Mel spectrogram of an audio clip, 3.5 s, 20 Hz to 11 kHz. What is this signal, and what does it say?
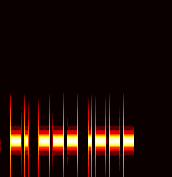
Morse code, heard as a keyed tone, about 17 wpm, 700 Hz. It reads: NOJ
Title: Call Signs Repeated 2x - 17wpm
